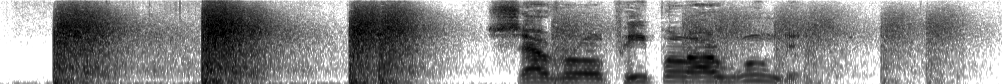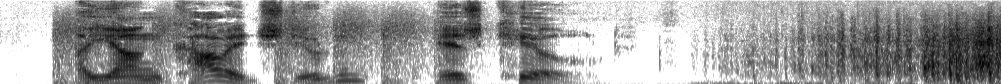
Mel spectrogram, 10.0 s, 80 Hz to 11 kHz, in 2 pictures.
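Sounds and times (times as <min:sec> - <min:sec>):
gunshot bursts from several guns in a street: 0:00.2 - 0:07.9
speech: 0:02.5 - 0:04.2, 0:05.4 - 0:08.0.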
